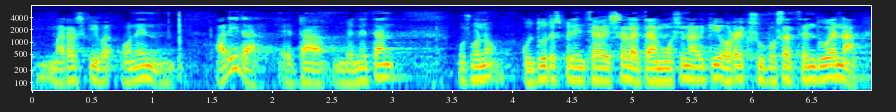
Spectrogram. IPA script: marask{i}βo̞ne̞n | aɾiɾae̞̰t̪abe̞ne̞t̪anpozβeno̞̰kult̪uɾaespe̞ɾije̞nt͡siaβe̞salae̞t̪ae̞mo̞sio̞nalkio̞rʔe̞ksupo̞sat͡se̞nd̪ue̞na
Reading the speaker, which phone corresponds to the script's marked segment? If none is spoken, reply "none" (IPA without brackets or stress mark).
i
